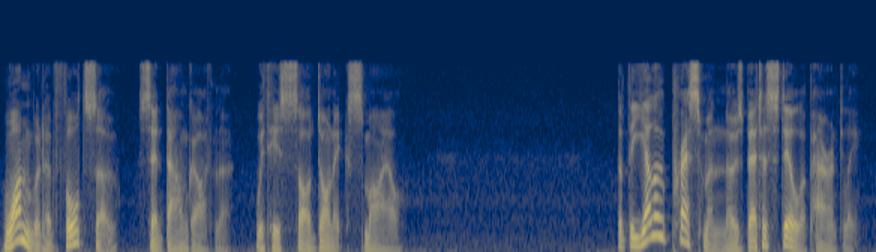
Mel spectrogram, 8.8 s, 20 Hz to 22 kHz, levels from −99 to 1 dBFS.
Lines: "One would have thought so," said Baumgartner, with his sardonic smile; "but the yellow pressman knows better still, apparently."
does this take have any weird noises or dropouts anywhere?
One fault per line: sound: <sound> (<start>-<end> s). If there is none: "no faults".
no faults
